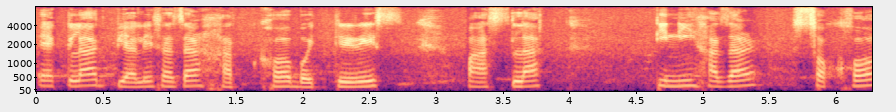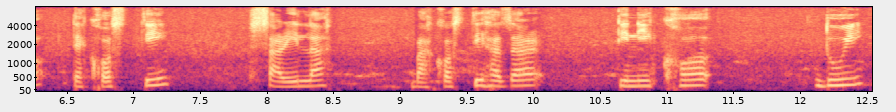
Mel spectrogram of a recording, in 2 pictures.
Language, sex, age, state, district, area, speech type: Assamese, male, 18-30, Assam, Jorhat, urban, spontaneous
